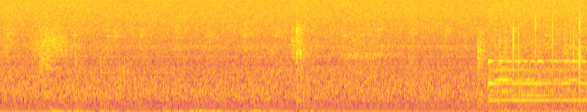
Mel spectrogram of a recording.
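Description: A clock ticks faintly in an apartment over a steady low hum and hiss, then bright, sustained chime-like tones ring out near the end.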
